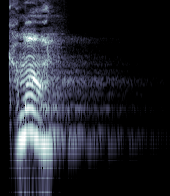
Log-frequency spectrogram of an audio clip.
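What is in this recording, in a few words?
horse start adult, English; Warframe; Duviri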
